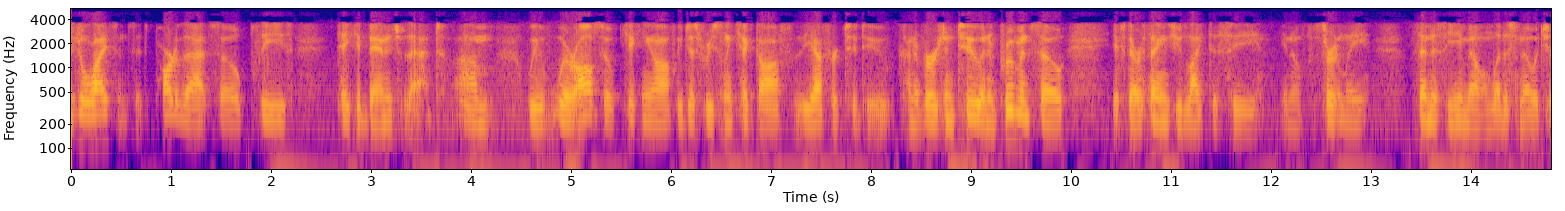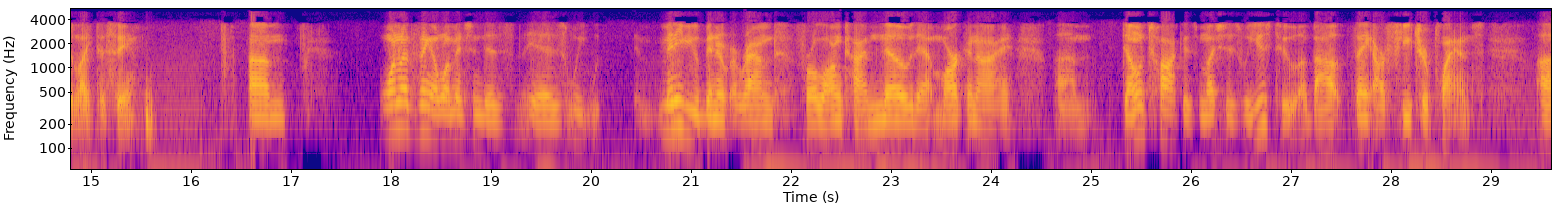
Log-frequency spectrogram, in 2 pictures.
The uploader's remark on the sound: November 2011 Conference Call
